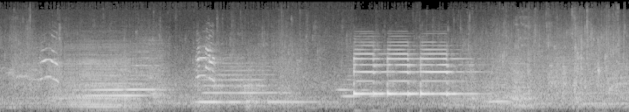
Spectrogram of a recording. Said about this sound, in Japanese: スパイスのように時々鳴いてくれるカモメや、この時間軸上で最高のタイミングで鳴ってくれる船の警笛、もはやサウンドアートだと思いませんか？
